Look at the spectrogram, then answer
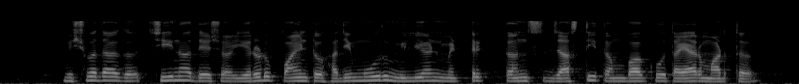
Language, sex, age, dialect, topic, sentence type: Kannada, male, 18-24, Northeastern, agriculture, statement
